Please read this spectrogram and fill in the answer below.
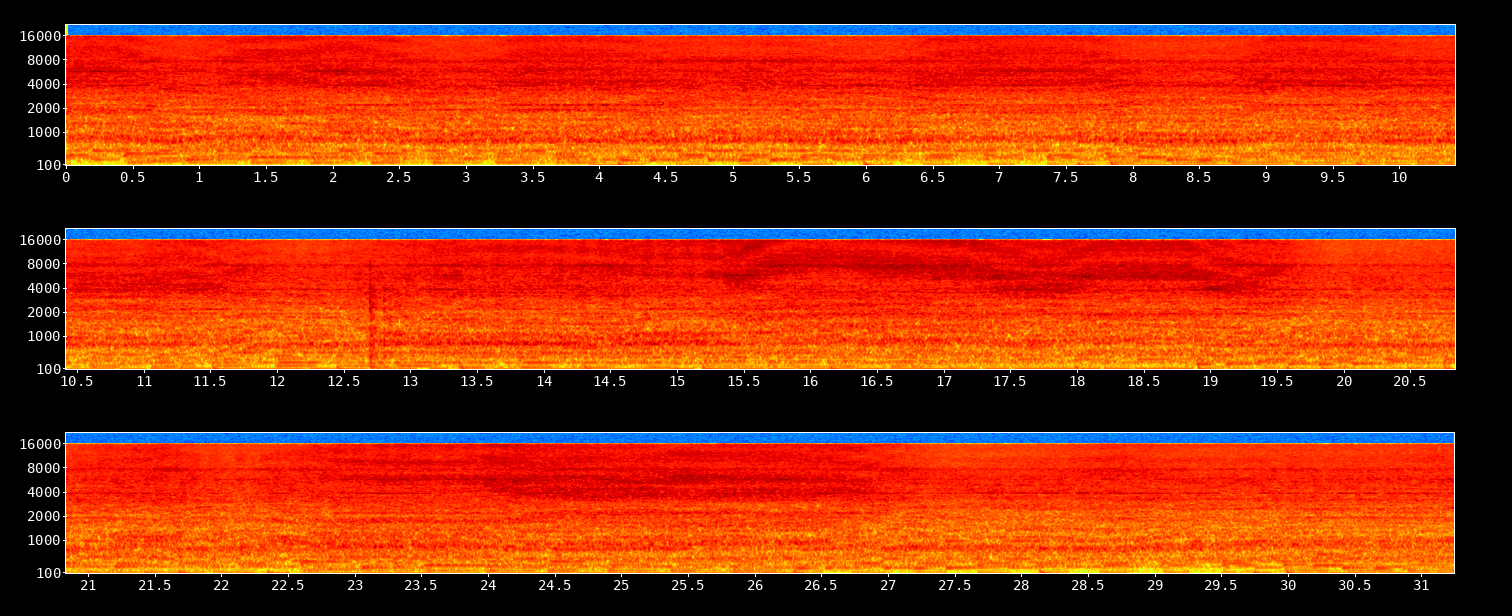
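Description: Handheld hair dryer blowing steadily through damp hair as it is worked with a round brush, over background music with a slow-changing bass line.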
